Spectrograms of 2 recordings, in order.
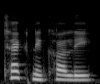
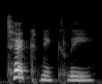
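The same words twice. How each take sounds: First: A vowel is said between the k and l. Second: No vowel is said between the k and l. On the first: The speaker calls it wrong. "احتمالاً حد زدین که این واژه ها که همگی قید هستن اشتباه تلفظ شدن" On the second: The speaker calls it right. "باید بگیم ... به همین ترتیب automatically و technically"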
